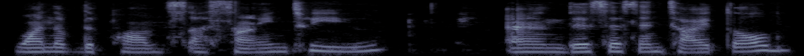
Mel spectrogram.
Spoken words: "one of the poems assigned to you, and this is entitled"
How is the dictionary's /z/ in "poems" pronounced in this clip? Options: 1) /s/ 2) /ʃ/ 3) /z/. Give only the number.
1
